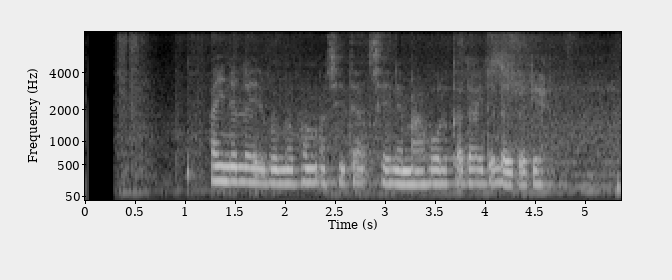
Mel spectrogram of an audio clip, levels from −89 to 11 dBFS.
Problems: background sounds at intervals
